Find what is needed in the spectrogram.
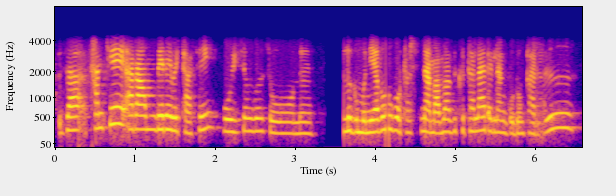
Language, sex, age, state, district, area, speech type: Bodo, female, 30-45, Assam, Kokrajhar, rural, conversation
